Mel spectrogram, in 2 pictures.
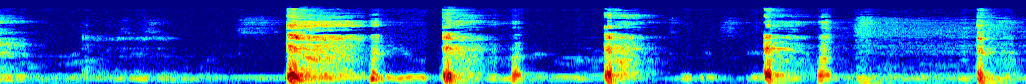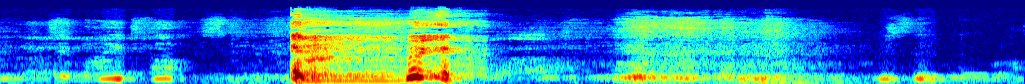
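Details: Coughing fit: about eight harsh coughs in a row with quick breaths between, ending in a longer strained cough, in a quiet room; person then excuses themselves, saying they will cough again.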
